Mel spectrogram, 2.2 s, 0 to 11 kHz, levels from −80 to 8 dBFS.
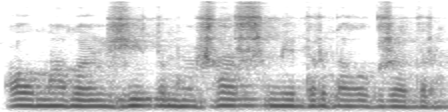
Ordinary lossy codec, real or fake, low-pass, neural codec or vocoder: none; fake; none; vocoder, 22.05 kHz, 80 mel bands, HiFi-GAN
